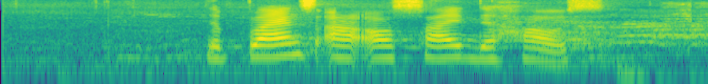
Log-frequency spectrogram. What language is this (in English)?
Javanese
